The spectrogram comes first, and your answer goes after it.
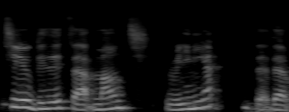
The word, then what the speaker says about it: Rainier: So actually, I like to come back in spring or summer, and I like to visit Mount Rainier, the right pronunciation.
